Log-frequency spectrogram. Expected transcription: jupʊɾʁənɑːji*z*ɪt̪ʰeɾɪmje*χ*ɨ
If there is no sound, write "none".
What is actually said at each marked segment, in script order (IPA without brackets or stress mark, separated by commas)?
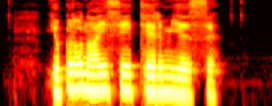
s, s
